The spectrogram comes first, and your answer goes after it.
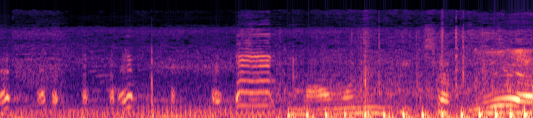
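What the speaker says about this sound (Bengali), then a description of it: "মুরগি মুরগি ঝগড়া করে দিচ্ছে" Chickens fighting, squawking and clucking agitatedly in a rapid, noisy burst, with a voice talking nearby over the commotion.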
